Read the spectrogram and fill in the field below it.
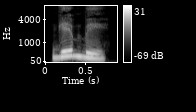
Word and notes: ಕೆಬ್ಬೆ: kannada

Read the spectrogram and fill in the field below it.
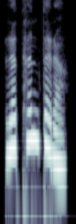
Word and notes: ರಥಂತರ: kannada

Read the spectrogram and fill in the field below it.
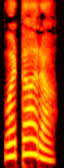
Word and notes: ವಟ್ಟಾರ: kannada

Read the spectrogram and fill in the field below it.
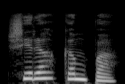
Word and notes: ಶಿರಃಕಂಪ: śirahkampa

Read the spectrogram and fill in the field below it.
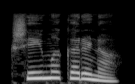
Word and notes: ಕ್ಷೇಮಕರಣ: kannada

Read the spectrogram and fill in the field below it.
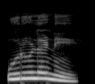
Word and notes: ಉರುಳಾಣಿ: uruḷāṇi

